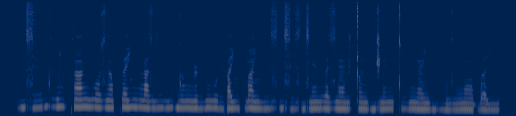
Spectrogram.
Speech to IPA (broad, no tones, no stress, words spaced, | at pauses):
d͡zɛ̤ dʱʊʎkãŋwoz ɐ̃pɛʎŋaz ʎo̤ʎdõŋɭe̤ŋβe̤ ɽaʎɓãʎe̤zd͡ze̤z d͡zẽvɛzɛ̃zʈõʎ d͡ʒẽŋto̤ŋɛ̃ʎbʱɐ̃z ŋõɓɐʎ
